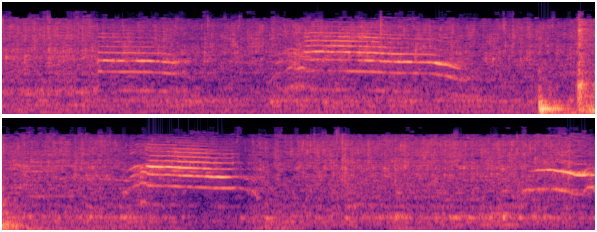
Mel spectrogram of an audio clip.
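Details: Kittens meowing at their first bath: four thin, wavering cries, the longest sliding downward, with a knock midway and steady running water underneath.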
